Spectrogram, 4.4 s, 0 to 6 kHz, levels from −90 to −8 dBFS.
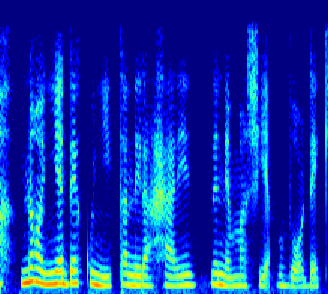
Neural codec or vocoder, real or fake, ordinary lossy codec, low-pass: codec, 16 kHz, about 1 kbps, DyCAST, with the encoder's durations; fake; none; 5.4 kHz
